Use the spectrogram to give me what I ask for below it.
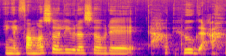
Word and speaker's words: hygge: Hace unos años se puso de moda el término danés Huga, Se pronuncia así de feo, Huga, pero se escribe con H, Y, G, G, E, algo que leeríamos como hige o haige.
